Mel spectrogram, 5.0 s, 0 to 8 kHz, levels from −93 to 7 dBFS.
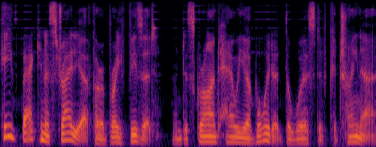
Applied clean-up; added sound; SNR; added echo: neural mask model DeepFilterNet 3.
